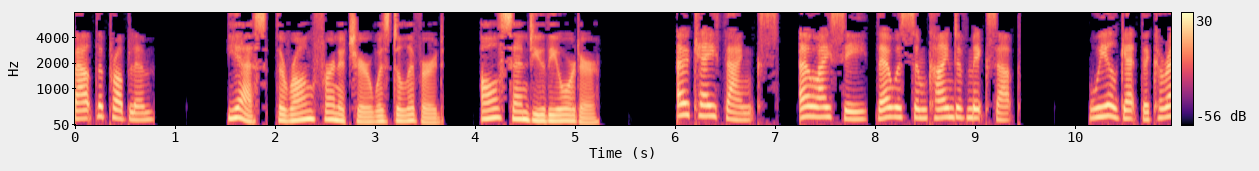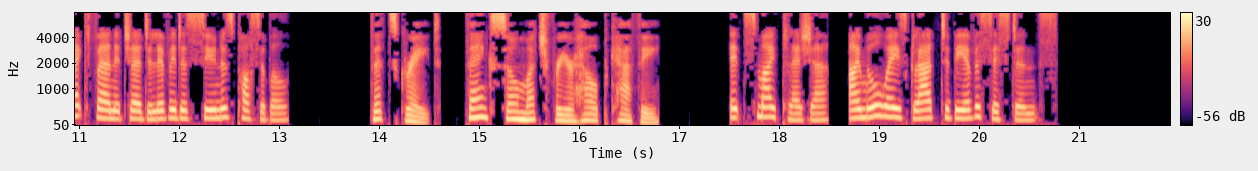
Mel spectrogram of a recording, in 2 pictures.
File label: Office telephone conversation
